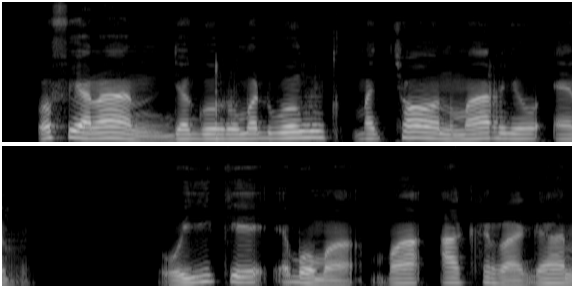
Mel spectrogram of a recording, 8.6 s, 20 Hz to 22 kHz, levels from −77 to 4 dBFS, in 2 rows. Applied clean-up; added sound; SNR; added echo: neural mask model DeepFilterNet 3.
